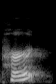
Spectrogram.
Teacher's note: first we have pert without releasing that t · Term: stop t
